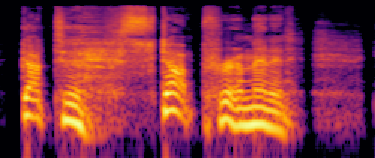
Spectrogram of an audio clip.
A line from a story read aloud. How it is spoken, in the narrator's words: said breathlessly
